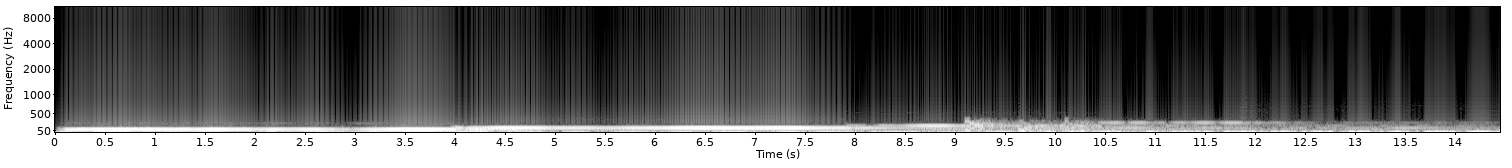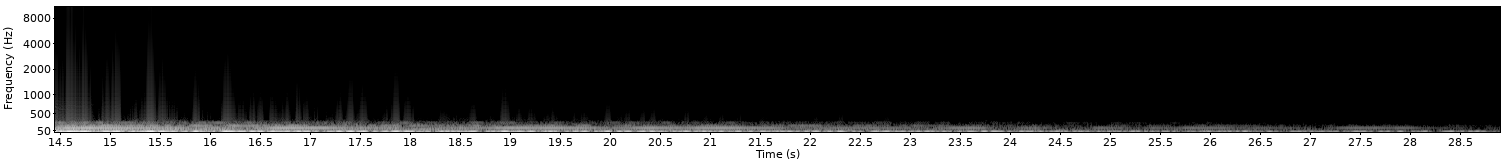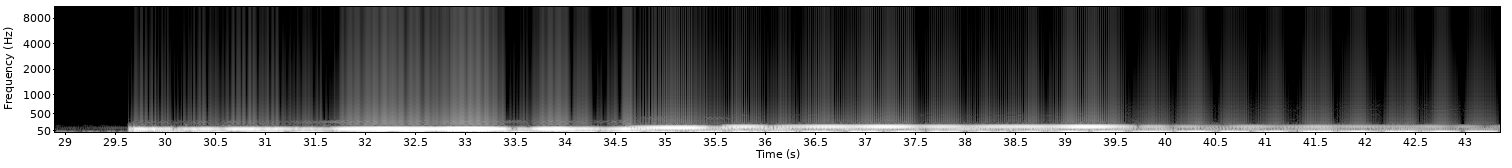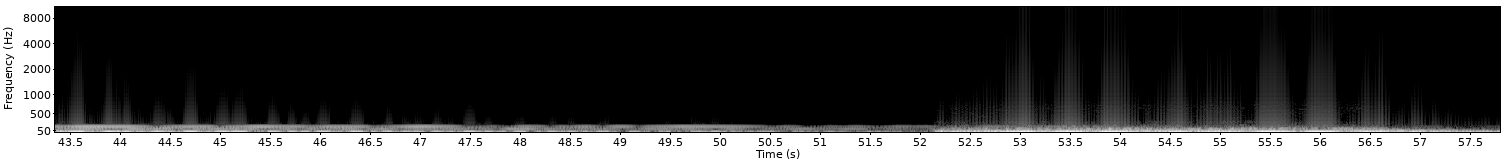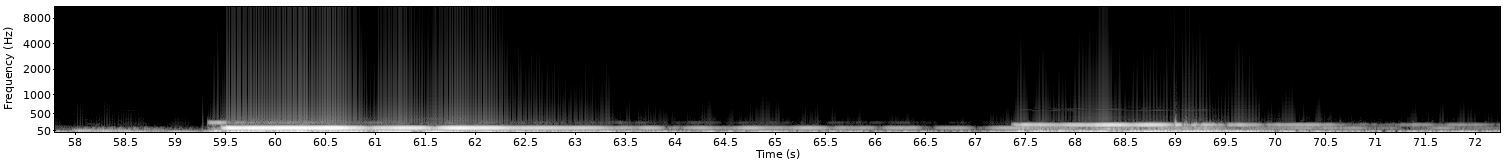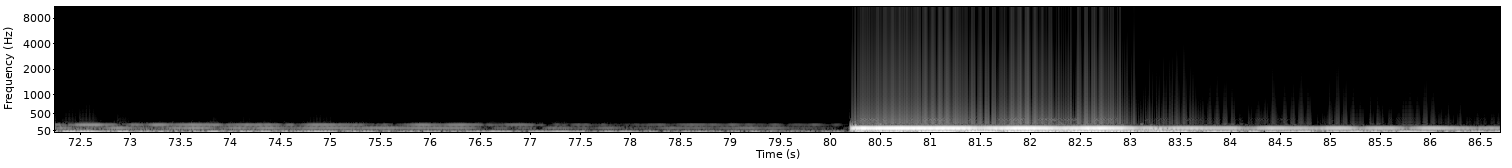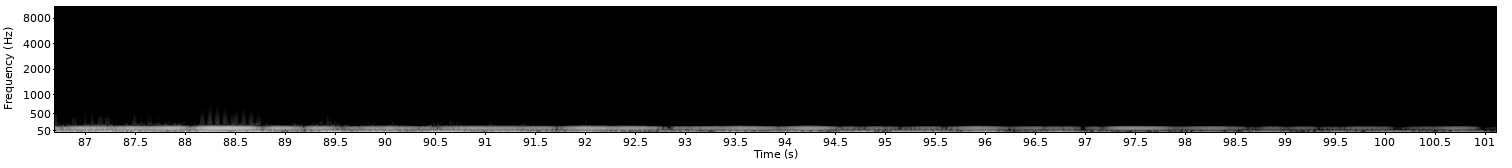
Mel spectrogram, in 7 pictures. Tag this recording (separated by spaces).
sci-fi bass synthsizer ambience outher backgroung creepy deep remix electro pad dark suspence score space synth spooky soundscape soundesign ambient low illbient filter film atmosphere reverb processed soundtrack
